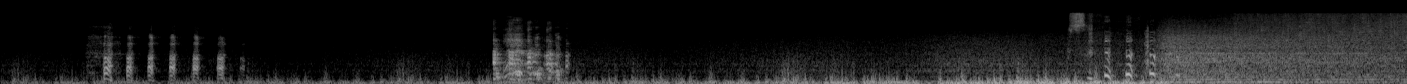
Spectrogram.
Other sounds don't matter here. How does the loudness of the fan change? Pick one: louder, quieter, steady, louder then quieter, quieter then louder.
louder.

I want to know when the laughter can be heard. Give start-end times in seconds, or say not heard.
0.8-2.5, 4.9-5.7, 10.7-11.8.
